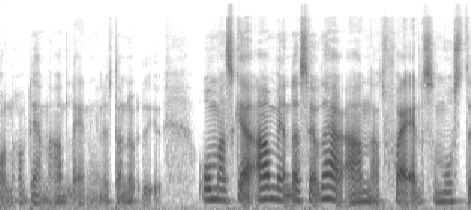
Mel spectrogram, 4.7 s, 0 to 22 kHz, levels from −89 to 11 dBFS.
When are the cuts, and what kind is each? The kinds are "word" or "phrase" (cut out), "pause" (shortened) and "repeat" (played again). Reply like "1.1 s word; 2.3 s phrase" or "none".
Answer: none

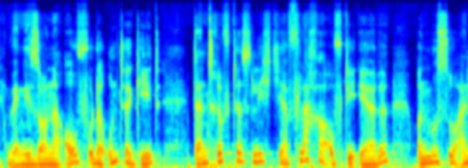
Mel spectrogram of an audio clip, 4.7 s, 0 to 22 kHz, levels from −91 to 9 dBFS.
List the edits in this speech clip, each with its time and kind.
2.9 s word

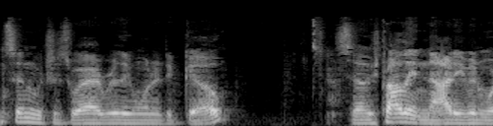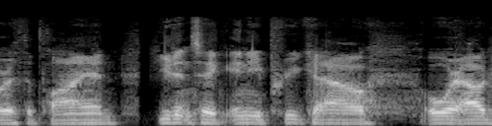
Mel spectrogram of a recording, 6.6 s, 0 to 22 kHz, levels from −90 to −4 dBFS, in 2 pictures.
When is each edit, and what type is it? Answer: 2.5 s phrase; 4.2 s pause

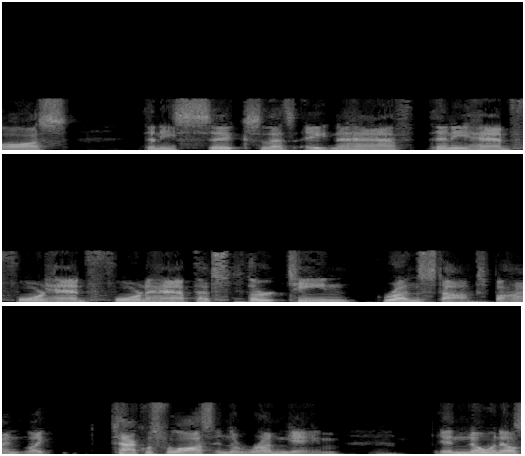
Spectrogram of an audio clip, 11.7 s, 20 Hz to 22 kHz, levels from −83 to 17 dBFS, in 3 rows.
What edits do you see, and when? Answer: 1.3 s word; 3.1 s pause; 4.2 s repeat

